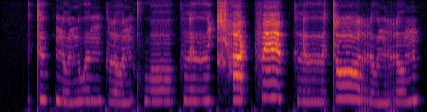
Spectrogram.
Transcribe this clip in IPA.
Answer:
t ɯ˦˥ k̚ n u˩˦ n w ɯ˧ ŋ k l o˩˦ n kʰ w oː˧ k l ɯː˦˥ t͡ɕʰ a˥˩ k̚ f ɛː˥˩ p̚ k l ɯː˧ t ɔː˥˩ r u˨˩ n r o˦˥ m

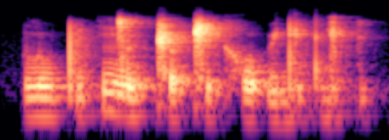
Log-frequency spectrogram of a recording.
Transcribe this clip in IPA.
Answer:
l u˨ pʼ i˦ k ŋ͡ǀ ʉ˨ ǁ ɵ˨ ǁ i˨ k x o˨ ʔ ʉ˨ dʲ u˦˨ tʲ ɡ i˨ k

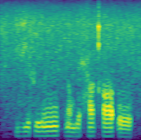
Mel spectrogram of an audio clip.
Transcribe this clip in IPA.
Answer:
vʲ ɛ f i l ũ | ɾ ɔ̃ b ɛ h a qʰ ɔ ʔ o

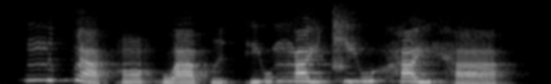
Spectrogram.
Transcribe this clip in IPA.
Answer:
n̪ i˦ p̚ l a˨˩ k ɔ̃˧ h w a˧ p i˨ ʔ k j u˦ ŋ a˥˧ j t͡ɕ j u˦ h a˥˧ j h a˨˩

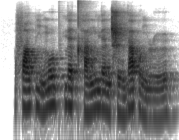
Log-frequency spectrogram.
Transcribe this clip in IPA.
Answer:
f ɑ˧˥ ʊ̯ p i˨˩ m o˥ ʊ̯ pʰ ɥ ɛ˥˩ t̪ʰ a˧˥ n l ɥ ɛ˥˩ n ʂ ɻ̩˨˩ j ä˥ p ɤ˨˩ ŋ ɻ ɻ̩˧˥

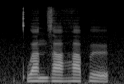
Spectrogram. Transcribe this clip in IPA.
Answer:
kʷʼ a n z a ɦ a p ø

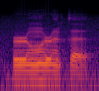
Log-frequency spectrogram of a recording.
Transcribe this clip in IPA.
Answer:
ɹ õ ɹ ə̃ k ə

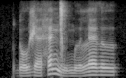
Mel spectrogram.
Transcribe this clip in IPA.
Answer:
ɗ o˩˧ u̯ ʒ ɛ˩˧ h ɛ˥ ŋ͡ǀ i˩˧ m ɯ˩˧ lː ɛ˥ ð ɯ˥

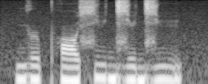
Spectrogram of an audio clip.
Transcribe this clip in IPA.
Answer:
j ə˞ pʰ ɒ ɕ i d͡ʑ e d͡ʑ i

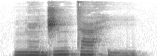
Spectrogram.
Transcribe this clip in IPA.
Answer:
n ɛ̃˨ d͡ʒ ĩ˧ t a˧ h i˨

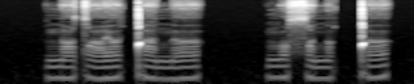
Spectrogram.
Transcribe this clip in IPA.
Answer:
n ʊ tˤ ʊ j ʌ ǃ a n ʌ | ŋʷ ʌ sˤ ə n ɔ ǃ ʌ

